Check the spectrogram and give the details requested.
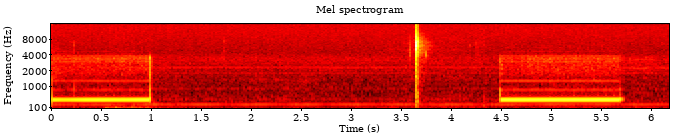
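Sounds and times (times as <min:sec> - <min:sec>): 
telephone ringback tone of an unanswered call: 0:00.0 - 0:01.0, 0:04.5 - 0:05.8
faint low hum: 0:00.0 - 0:06.1
sharp click: 0:03.6 - 0:03.8.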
